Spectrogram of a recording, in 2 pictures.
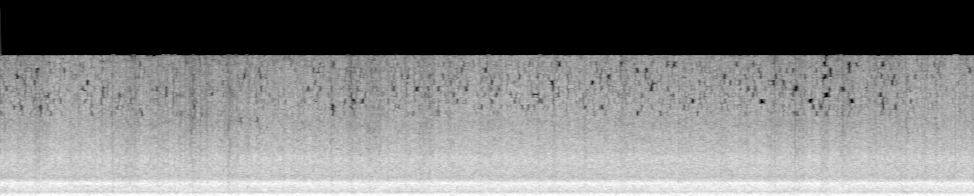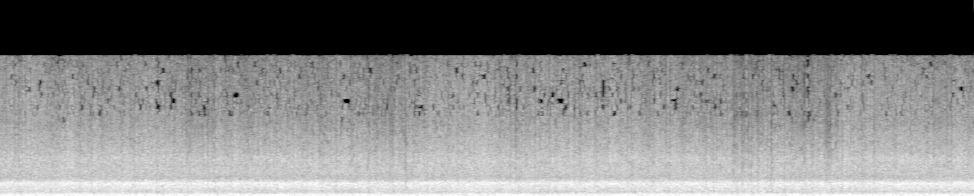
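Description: Heavy surf crashes and churns steadily.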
